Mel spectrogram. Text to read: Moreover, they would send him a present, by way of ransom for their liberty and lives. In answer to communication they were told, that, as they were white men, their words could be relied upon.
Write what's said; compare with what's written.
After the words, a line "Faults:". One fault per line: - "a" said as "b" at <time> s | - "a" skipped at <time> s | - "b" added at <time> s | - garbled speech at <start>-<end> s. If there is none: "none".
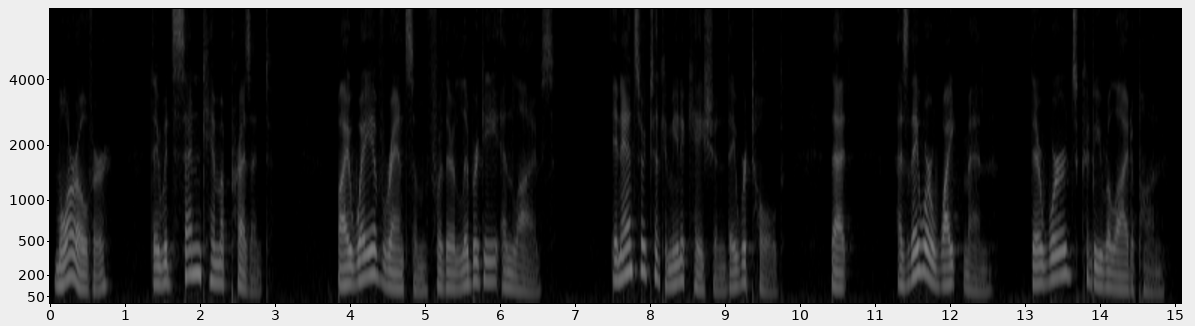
Moreover, they would send him a present, by way of ransom for their liberty and lives. In answer to communication they were told, that, as they were white men, their words could be relied upon.
Faults:
none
